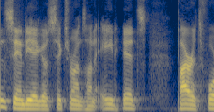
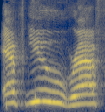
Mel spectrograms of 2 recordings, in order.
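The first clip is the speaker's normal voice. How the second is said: mock shrill, very high, heated holler; 14 semitones higher, 4 dB louder than usual. Replicating a moment from a funny GIF, retelling a yell at the ref. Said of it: "yelling "F you" at Edwin Jimenez".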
